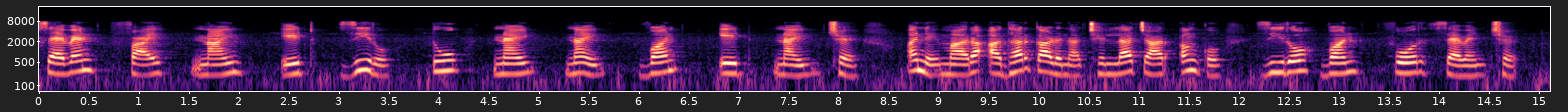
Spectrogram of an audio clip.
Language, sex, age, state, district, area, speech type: Gujarati, female, 18-30, Gujarat, Anand, urban, read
